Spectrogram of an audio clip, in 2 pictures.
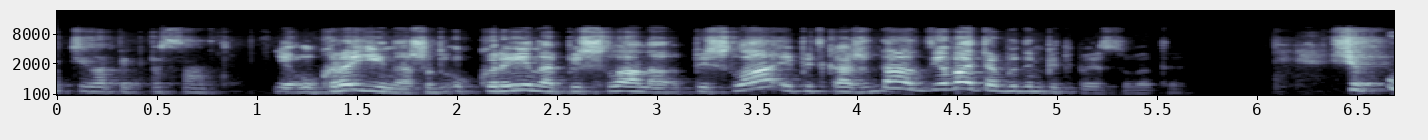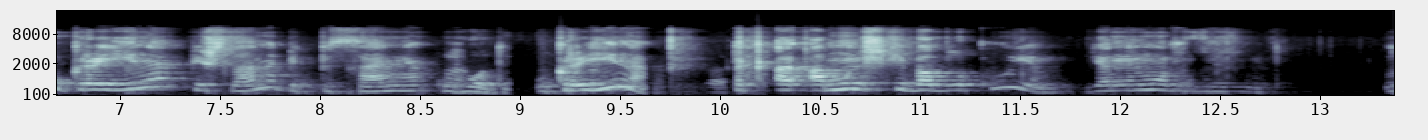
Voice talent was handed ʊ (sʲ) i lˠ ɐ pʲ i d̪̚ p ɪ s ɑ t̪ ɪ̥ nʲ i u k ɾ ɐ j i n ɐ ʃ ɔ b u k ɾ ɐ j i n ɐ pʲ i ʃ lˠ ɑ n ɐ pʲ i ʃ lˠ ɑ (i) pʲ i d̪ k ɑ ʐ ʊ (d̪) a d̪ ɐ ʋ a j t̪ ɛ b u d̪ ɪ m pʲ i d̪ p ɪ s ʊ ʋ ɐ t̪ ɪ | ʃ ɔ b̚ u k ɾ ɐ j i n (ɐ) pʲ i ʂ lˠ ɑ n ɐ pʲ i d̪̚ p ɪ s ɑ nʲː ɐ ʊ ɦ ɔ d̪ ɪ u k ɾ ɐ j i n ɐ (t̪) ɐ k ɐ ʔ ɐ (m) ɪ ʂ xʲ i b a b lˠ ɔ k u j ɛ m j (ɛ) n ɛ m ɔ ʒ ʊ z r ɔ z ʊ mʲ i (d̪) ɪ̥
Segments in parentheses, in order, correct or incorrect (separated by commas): incorrect, correct, correct, correct, correct, correct, incorrect, incorrect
